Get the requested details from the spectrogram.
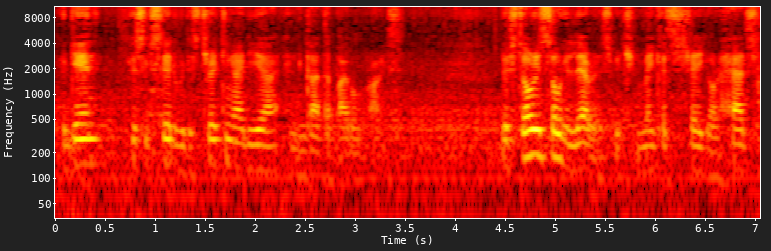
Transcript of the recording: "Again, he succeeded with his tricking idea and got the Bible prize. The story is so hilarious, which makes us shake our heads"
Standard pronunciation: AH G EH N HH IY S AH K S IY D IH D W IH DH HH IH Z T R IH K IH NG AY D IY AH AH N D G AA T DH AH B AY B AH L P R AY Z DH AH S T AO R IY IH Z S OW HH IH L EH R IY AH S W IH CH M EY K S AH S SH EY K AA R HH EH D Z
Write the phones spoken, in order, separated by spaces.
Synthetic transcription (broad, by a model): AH G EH N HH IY S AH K S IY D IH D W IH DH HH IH S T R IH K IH NG AY D IY AH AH N G AA T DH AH B AY B AH L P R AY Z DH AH S T AO R IY S OW HH IH L EH R IY AH S W IH CH M EY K AH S SH EY K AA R HH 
